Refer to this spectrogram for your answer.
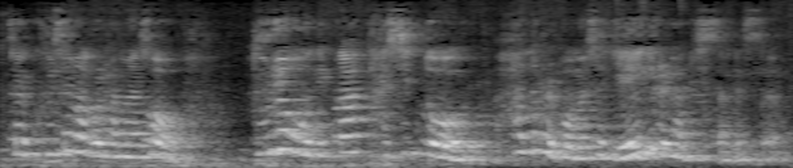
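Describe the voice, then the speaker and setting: A woman from Korea, giving a personal testimony to an audience in lively storytelling that breaks into laughter at tense moments. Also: sits high, a little fast. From North Korea. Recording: echoey hall, mic at a distance, audience.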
